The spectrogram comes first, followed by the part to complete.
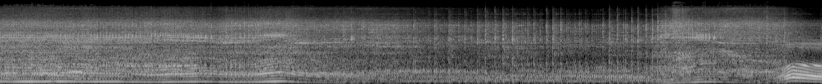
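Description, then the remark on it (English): A loud chainsaw revs up and bites into a wooden table, its engine pitch dipping under load and rising again as it frees, with dense grinding and rasping throughout. “Chainsaw works better than the axe.”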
